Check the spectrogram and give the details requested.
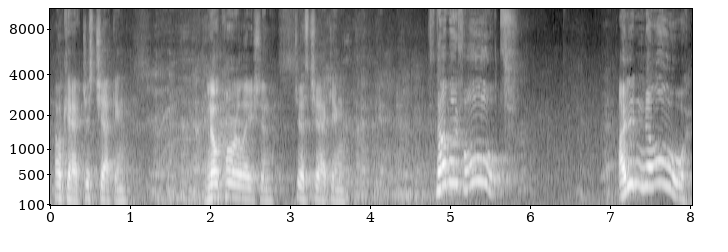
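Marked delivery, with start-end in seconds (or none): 4.7-8.0 put-on high, whiny child pleading innocence; whiny kid excuse. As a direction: play the kid who insists it isn't his fault. Kids excusing themselves.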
